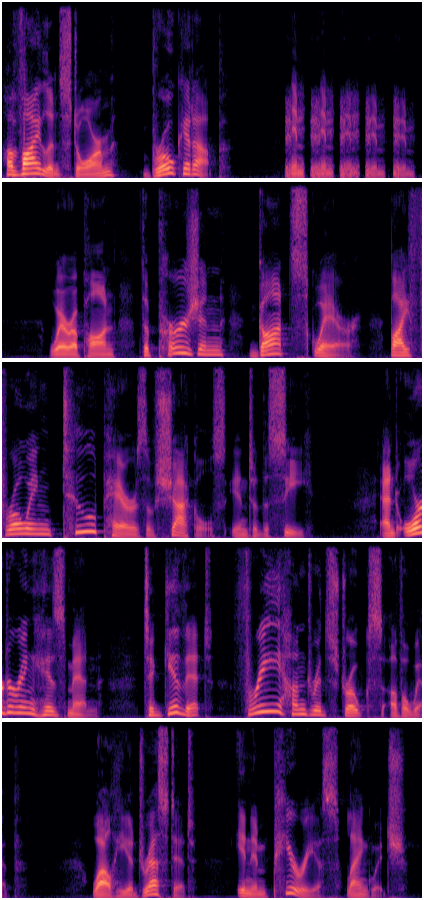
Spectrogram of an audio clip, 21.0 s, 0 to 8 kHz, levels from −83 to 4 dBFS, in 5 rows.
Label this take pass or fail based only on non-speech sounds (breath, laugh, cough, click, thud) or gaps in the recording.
fail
